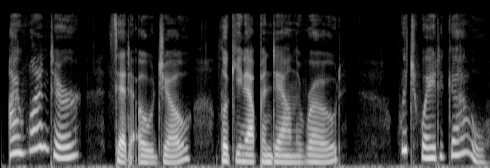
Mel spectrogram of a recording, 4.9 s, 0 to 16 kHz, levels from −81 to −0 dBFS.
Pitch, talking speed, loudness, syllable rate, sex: 215 Hz, 170 wpm, -19 LUFS, 4.6 syllables/s, female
